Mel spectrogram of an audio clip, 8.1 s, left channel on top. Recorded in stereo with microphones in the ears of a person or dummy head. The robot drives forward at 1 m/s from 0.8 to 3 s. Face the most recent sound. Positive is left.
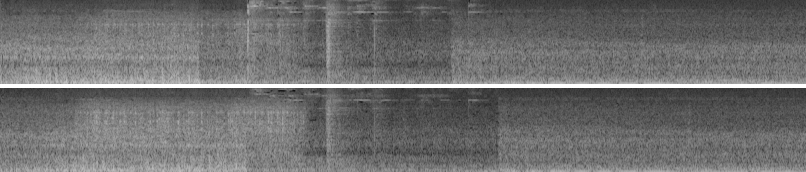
turn(degrees=25)  # may be behind; listen again after turning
